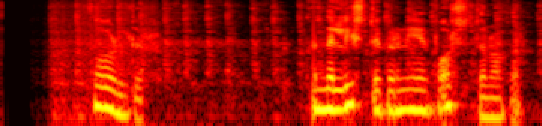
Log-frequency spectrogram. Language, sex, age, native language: Icelandic, male, 14, Icelandic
